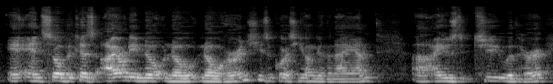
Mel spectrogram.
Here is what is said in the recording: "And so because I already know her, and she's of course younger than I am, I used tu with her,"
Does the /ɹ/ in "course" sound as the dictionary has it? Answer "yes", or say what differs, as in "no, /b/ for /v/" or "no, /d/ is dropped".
yes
